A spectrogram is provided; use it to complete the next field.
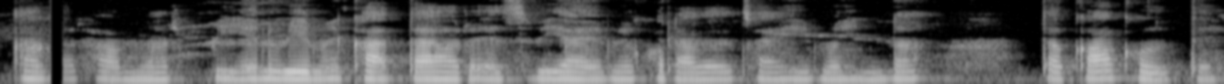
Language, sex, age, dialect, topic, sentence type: Magahi, female, 18-24, Central/Standard, banking, question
